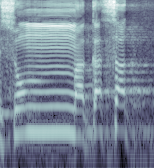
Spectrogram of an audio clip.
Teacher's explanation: سین کی آواز آنی چاہیے، سین حروف صفیریہ میں سے ہے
